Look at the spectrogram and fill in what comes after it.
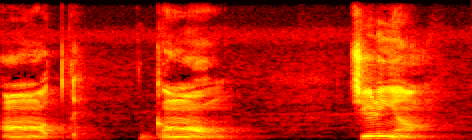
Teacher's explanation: अनुनासिक में नाक से कम एवं मुंह से अधिक सांस निकलती है।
